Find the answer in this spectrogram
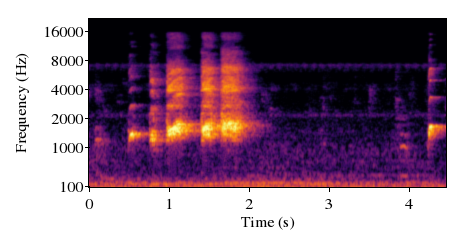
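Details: Chinese francolins, several birds with differing voices, calling raucously at 7 pm: a burst of five harsh, grating notes repeated quickly over about a second and a half, then near silence before one last loud note.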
